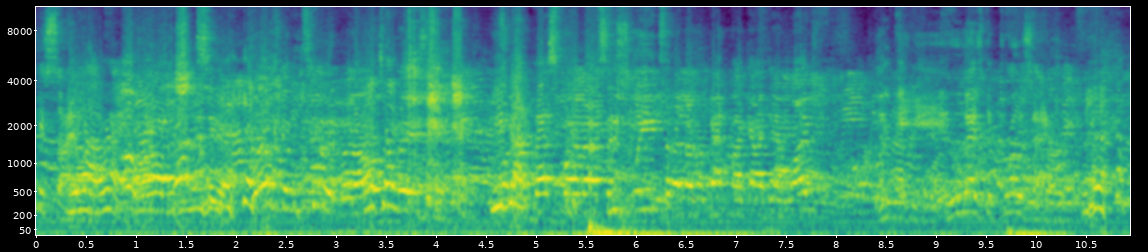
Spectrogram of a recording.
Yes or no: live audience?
yes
